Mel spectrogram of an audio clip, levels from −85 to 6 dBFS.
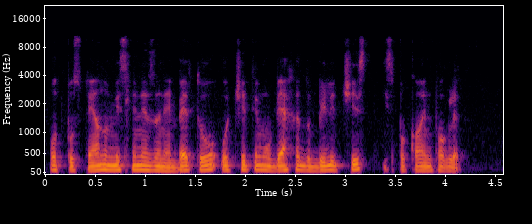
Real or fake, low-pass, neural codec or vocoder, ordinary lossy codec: real; 9.9 kHz; none; Opus, 24 kbps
